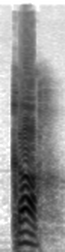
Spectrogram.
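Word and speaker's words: Kaa: का, का, ओके, काना, काफ से नहीं, का, the snake, and many monkeys friends, but Cheeto was not a friend.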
